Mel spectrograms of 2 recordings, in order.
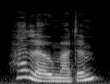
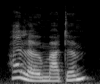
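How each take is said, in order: No difference in how they are said.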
